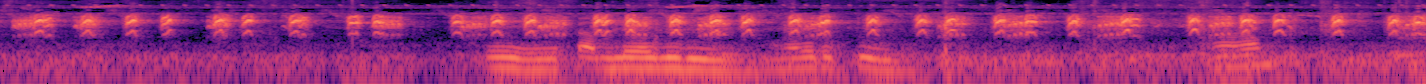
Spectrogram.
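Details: Olive-winged bulbul luring call for trapping: rhythmic bursts of harsh chattering notes, while a man's voice speaks briefly in the middle and again near the end.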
